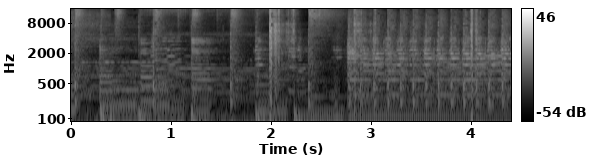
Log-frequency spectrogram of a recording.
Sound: gun fire

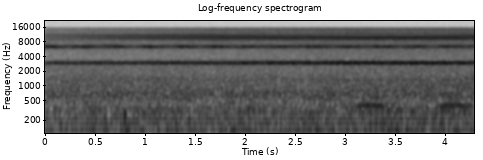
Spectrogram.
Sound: crickets

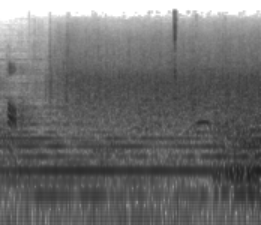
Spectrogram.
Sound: applause

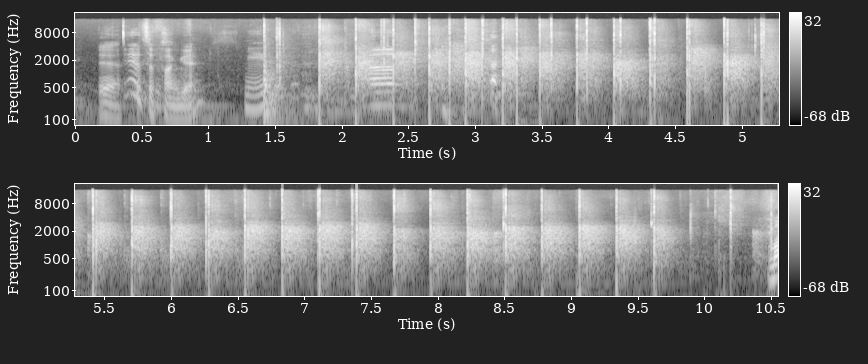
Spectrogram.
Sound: clapping

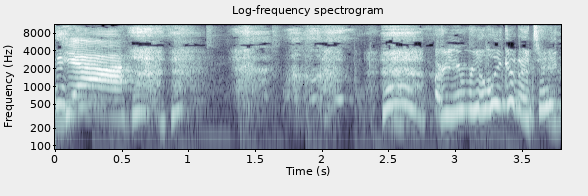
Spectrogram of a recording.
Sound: laughing

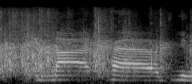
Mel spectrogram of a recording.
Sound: applause

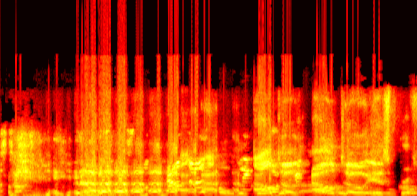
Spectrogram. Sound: laughing

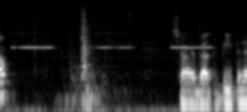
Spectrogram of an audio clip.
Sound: microwave beeping

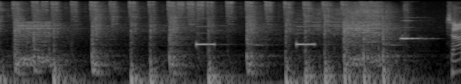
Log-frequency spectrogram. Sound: electronic beeping

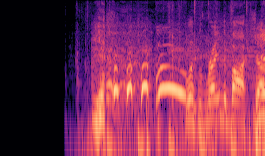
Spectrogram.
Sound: laughing

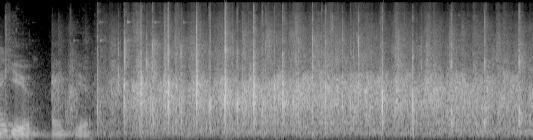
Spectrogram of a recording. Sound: group applauding

